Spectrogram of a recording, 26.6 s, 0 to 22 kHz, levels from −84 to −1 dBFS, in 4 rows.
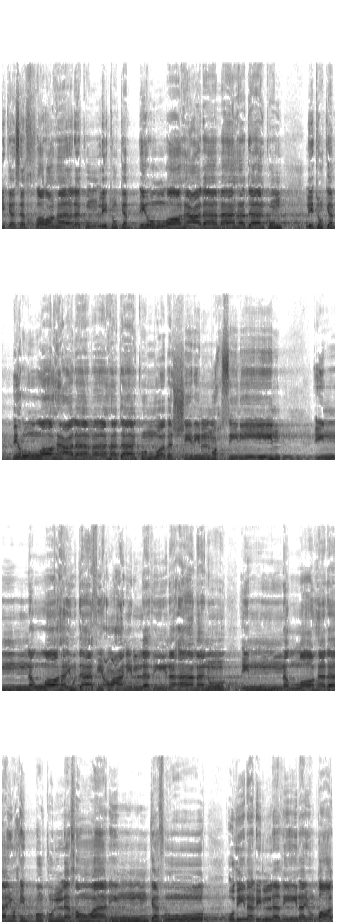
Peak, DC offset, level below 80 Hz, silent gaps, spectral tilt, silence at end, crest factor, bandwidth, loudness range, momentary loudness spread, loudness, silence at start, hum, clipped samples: -2 dBFS; under 0.1%; -50 dBFS; none; -4 dB/octave; 0 s; 16 dB; 16.5 kHz; 2 LU; 5 LU; -16 LUFS; 0 s; none; under 0.1%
